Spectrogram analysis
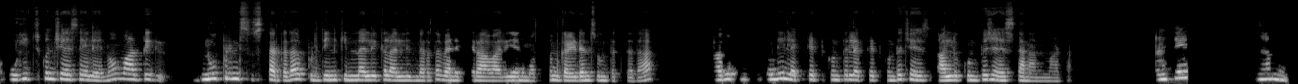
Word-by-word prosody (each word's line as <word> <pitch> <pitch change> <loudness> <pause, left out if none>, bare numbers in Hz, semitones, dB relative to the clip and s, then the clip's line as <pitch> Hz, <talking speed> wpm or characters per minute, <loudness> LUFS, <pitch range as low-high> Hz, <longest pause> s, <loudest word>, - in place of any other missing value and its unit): ఊహించుకొని 255 +2 0
చేసేయలేను. 215 -4 0
వాటి 235 0 +1 0.5
blue 240 +2 +7
prints 260 -2 +2
ఇస్తారు 220 -2 0
కదా! 220 - +3
ఇప్పుడు 210 -5 -4
దీనికిందల్లికలు 205 -1 +2
అల్లిన 185 0 0
తర్వాత, 185 +5 -4
వెనక్కి 185 +1 -3
రావాలి, 175 0 0
అని 180 - 0
మొత్తం 170 +4 -5
గైడెన్స్ 190 +2 +1
ఉంటది 170 -2 -7
కదా! 165 +6 -4 0.7
అవి 240 +3 +3
పెట్టుకొని 235 +2 0
లెక్కెట్టుకుంటూ, 215 0 -4
లెక్కెట్టుకుంటూ 200 0 -4
చేస్ 200 -2 0
అల్లుకుంటూ 195 +1 +2
చేస్తాననమాట. 165 -5 -3 1.0
అంటే 240 +5 +4 0.9
అవును. 235 -3 +3
205 Hz, 125 wpm, -21 LUFS, 185-225 Hz, 1.0 s, blue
